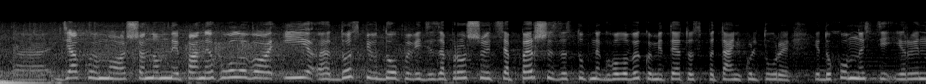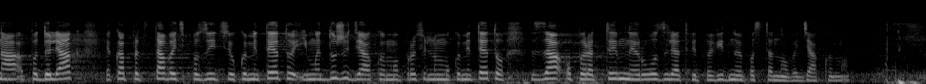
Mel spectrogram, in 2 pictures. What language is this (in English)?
Ukrainian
